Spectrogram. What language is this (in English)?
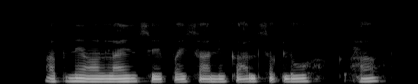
Magahi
